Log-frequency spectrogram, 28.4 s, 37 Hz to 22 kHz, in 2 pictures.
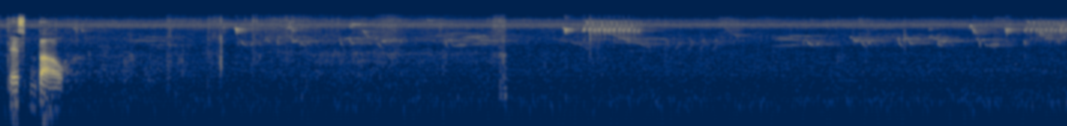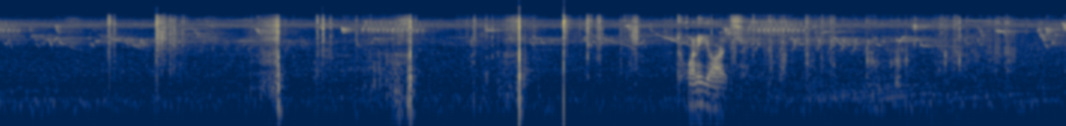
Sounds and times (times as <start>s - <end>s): Speech: 0.1s - 1.0s, 23.3s - 24.3s.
